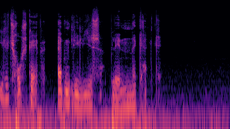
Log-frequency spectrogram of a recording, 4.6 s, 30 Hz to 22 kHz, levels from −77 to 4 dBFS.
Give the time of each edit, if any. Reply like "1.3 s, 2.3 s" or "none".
1.4 s

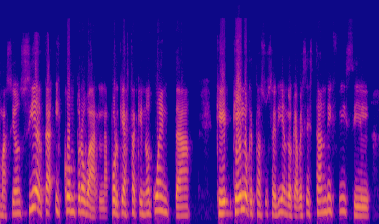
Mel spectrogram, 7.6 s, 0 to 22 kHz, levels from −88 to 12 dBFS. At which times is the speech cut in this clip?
3.0 s

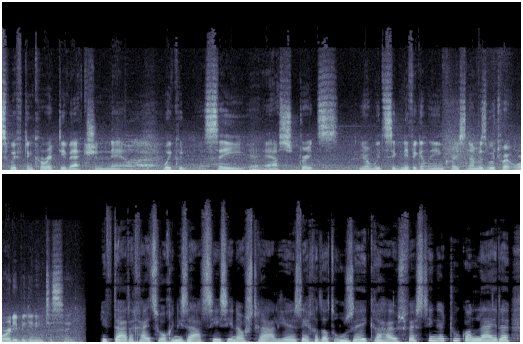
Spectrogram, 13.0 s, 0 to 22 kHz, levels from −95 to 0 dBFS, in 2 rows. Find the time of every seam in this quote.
2.0 s

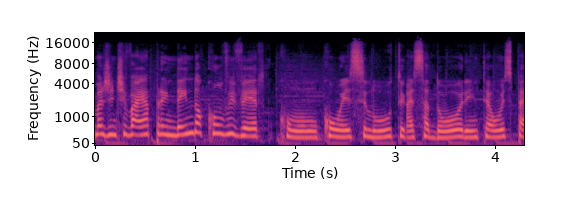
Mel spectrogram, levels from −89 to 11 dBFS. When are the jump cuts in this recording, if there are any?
1.7 s, 3.1 s

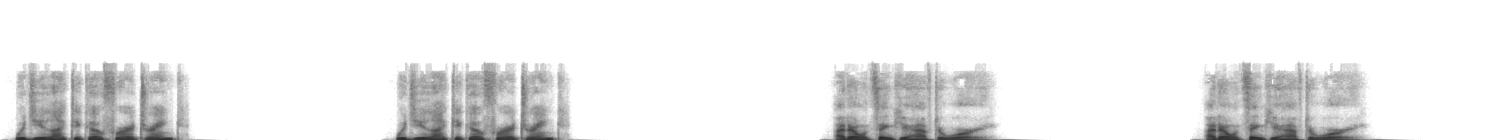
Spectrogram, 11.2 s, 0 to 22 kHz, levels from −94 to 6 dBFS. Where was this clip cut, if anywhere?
none

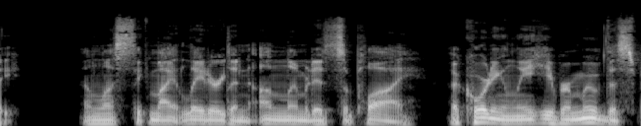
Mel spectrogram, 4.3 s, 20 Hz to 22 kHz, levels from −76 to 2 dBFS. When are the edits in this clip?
1.0 s, 1.5 s, 2.9 s

